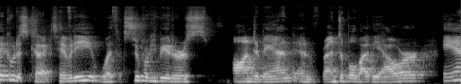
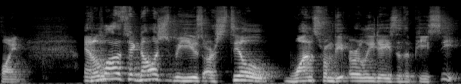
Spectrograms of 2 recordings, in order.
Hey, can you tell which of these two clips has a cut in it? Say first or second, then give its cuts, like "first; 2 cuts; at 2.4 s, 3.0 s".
first; 1 cut; at 1.3 s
